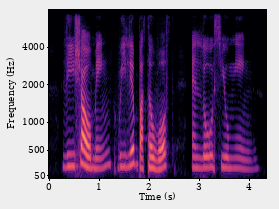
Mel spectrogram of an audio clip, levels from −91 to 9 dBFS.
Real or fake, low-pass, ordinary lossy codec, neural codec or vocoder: fake; 7.2 kHz; none; codec, 16 kHz, 1 kbps, X-Codec, HuBERT features, trained on LibriSpeech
